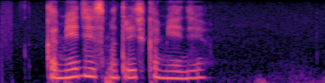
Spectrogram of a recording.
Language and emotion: Russian, neutral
